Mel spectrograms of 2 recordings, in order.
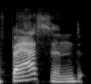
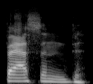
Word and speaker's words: fastened: pronounce fastened yeah so fastened obviously the t is silent like listen fasten the t is silent uh but the ending D we should pronounce it fastened fastened but many times we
